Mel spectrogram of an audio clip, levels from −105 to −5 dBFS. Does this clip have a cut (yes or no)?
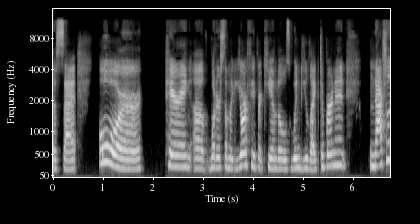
no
